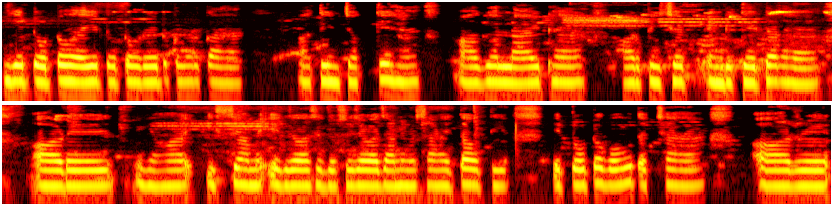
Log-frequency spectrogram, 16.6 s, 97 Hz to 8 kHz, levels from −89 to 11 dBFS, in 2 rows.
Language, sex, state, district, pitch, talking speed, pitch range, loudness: Hindi, female, Bihar, Darbhanga, 230 Hz, 155 wpm, 220-235 Hz, -16 LUFS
